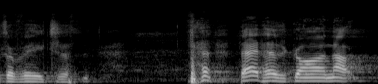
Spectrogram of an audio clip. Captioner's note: audience laughs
